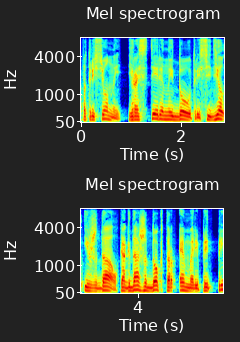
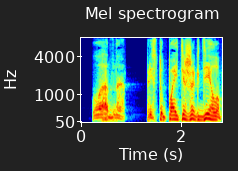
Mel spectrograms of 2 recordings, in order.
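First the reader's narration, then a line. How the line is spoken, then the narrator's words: Stunned grumbling. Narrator (Russian): проворчал Доутри, оглушенный потоком событий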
